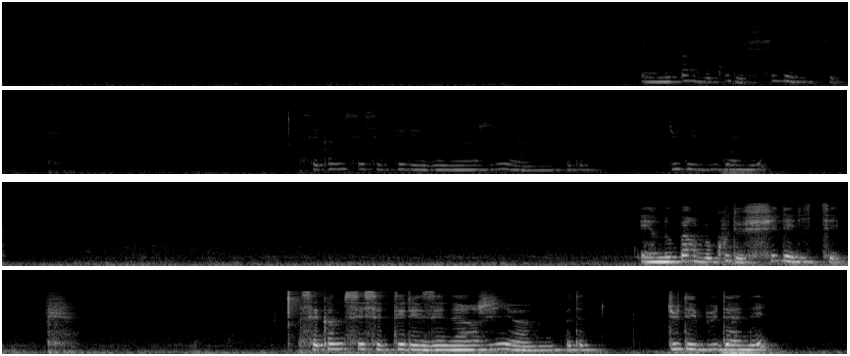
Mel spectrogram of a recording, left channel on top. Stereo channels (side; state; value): left; quieter; 25.2 dB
